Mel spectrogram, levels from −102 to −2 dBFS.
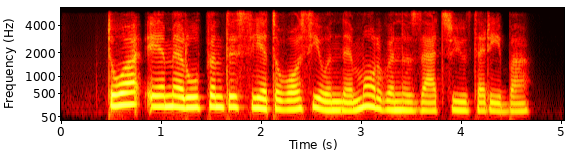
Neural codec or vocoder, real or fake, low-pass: codec, 16 kHz, 0.5 kbps, X-Codec, WavLM features, trained on Multilingual LibriSpeech; fake; 5.4 kHz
